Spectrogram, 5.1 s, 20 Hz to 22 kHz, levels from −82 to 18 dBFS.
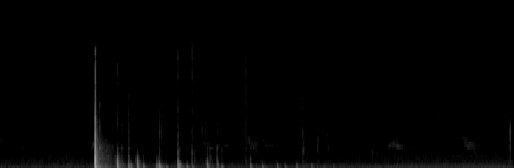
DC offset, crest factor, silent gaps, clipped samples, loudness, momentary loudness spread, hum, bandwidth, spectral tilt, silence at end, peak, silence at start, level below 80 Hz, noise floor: under 0.1%; 40 dB; none; under 0.1%; -33 LUFS; 27 LU; none; 16 kHz; -4 dB/octave; 3.35 s; 0 dBFS; 0.95 s; -66 dBFS; -69 dBFS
